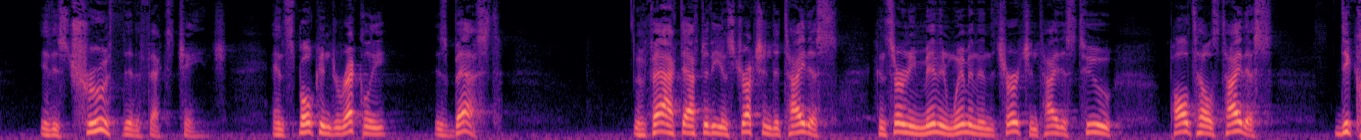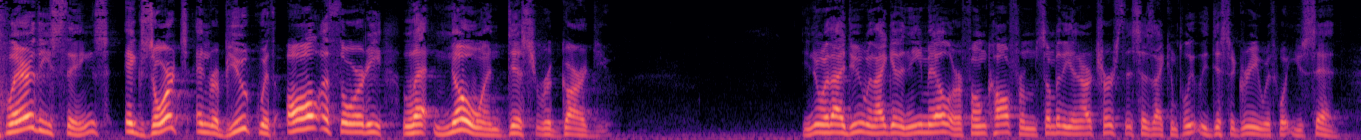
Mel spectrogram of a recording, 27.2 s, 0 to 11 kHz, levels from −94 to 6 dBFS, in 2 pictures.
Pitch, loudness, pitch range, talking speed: 155 Hz, -22 LUFS, 130-185 Hz, 160 wpm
